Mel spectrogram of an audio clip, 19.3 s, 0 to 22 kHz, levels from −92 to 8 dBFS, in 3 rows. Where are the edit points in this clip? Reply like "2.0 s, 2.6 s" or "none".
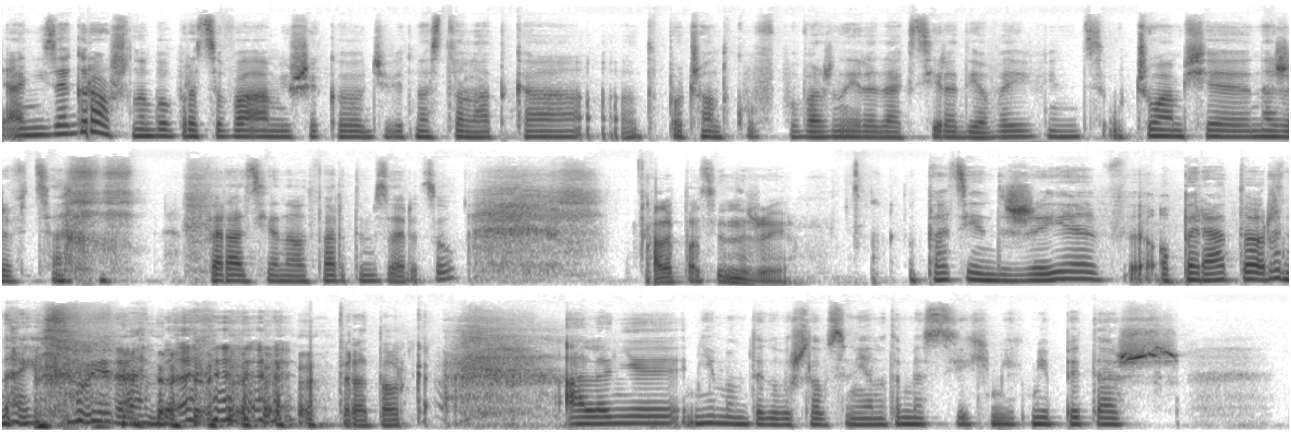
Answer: none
